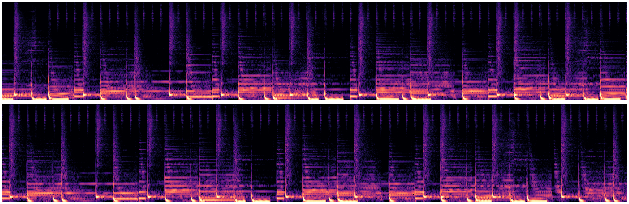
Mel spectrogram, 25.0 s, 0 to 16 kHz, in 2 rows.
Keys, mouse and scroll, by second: 3.9 click, 8.1 click, 8.2 ctrl+d, 10.5-16.8 drag, 18.0 click, 21.1-25.0 drag.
